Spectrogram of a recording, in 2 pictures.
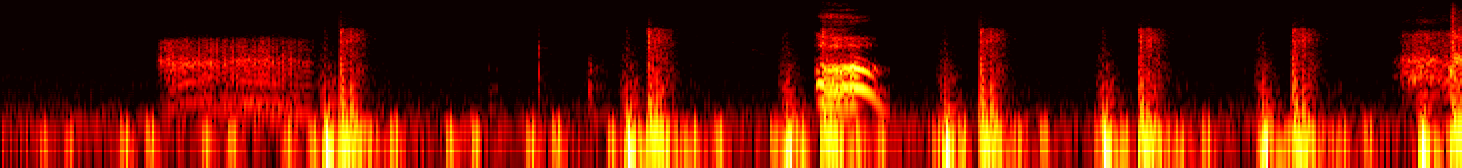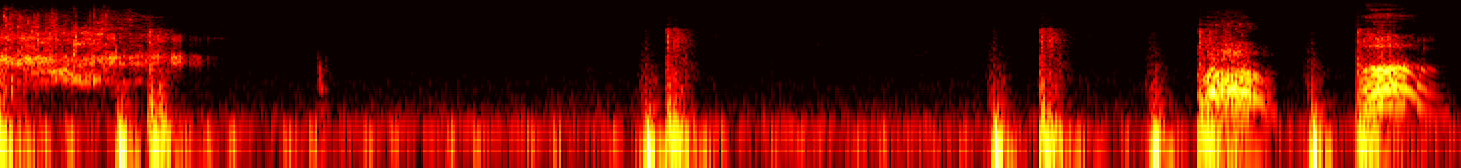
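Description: Zombies groan and moan.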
